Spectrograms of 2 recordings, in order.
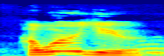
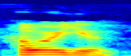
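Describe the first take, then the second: First: It sounds enthusiastic and genuinely interested. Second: It sounds like a plain, neutral question.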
